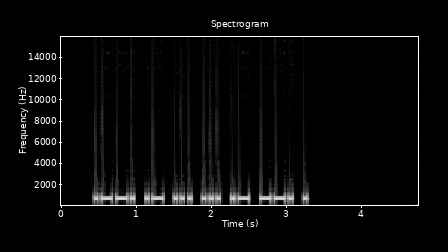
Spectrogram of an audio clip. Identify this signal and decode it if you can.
Morse code, heard as a keyed tone, about 25 wpm, 700 Hz. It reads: PASSAGE
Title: Seven Letter Words - 25wpm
